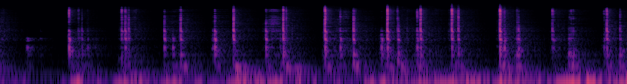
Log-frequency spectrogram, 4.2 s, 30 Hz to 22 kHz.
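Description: Long nails tap and scratch on the hollow plastic base of a 1980s plastic window candolier light. After a brief quiet start, a quick, uneven run of sharp, bright clicky taps follows, mixed with short scratchy strokes.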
